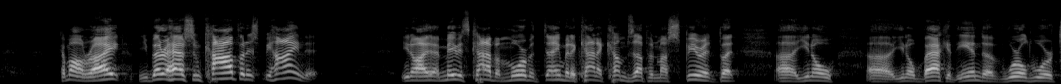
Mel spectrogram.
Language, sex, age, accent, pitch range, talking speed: English, male, 50-69, American, 165-210 Hz, 250 wpm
